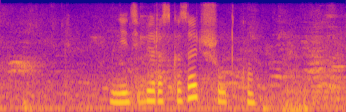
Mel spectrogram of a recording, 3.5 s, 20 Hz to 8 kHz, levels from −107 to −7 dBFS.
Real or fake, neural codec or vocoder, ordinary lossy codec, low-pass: real; none; none; 7.2 kHz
